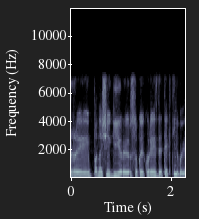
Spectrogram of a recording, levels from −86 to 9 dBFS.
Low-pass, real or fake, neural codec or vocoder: 7.2 kHz; real; none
